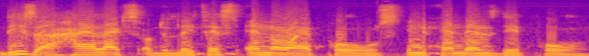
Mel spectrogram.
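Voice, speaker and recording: A man at medium pitch speaks over noticeable background noise. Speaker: poll reporter. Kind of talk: news reading.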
